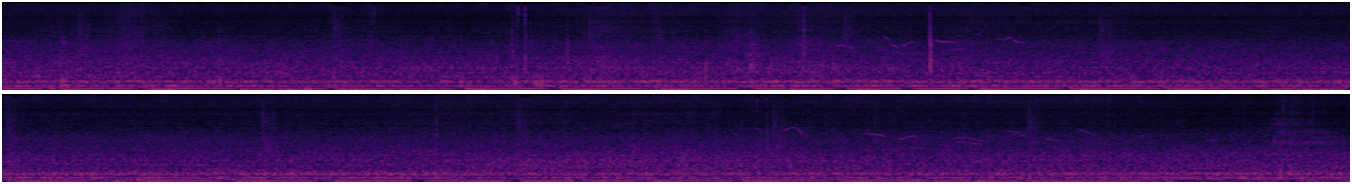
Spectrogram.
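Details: A honey bee colony with no queen, now a drone-laying hive, few bees left and no brood seen during the inspection. A long unbroken droning buzz holds steady, over a stop-start low rumble, with scattered clicks and faint chirps.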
